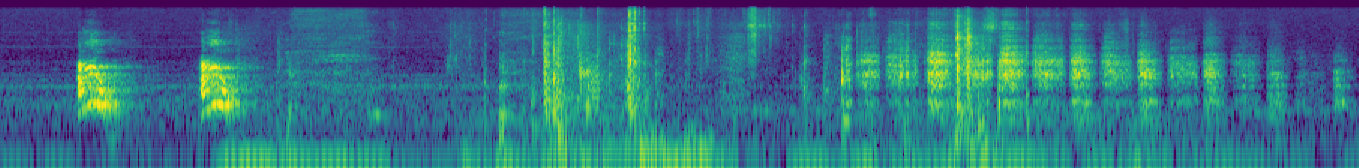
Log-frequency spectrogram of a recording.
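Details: Wallace, an Old English Sheepdog kept as a pet, telling his owners what is on his mind: two short, deep woofs a second apart, then irregular rapid panting with scattered thumps and rustling indoors.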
